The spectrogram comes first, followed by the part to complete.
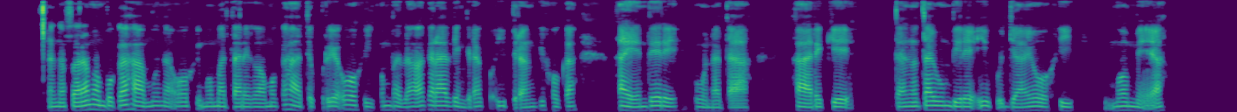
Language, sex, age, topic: Oshiwambo, female, 18-24, agriculture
